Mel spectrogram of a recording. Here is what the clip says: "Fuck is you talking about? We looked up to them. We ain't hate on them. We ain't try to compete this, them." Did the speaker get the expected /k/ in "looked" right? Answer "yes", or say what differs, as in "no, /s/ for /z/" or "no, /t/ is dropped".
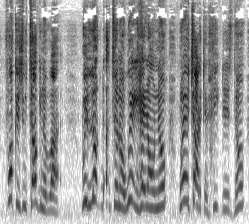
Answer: yes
